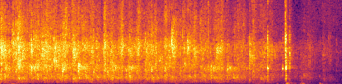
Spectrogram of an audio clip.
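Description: A church congregation claps steadily for several seconds, dense and sustained, welcoming a pastor, then the clapping thins out and fades near the end.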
